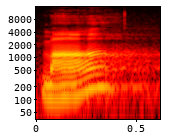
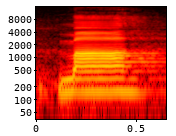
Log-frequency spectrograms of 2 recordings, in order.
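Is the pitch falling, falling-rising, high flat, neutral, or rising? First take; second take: rising; high flat. First: The pitch rises from middle to high. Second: The pitch stays high and level. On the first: "The second tone is a rising tone" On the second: "The first tone is high and flat"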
